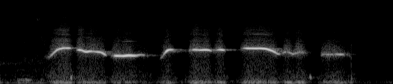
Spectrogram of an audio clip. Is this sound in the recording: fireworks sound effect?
no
